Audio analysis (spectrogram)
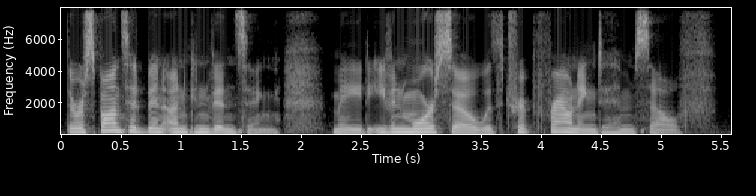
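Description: A low-voiced woman narrates scripted fiction for a podcast. Her voice is recorded close and dry, with no room around it. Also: a little slow, no room sound.

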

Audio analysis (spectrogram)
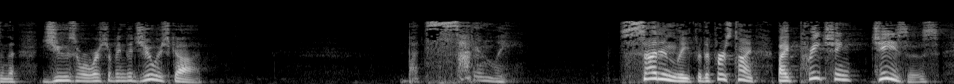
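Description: A man's voice: on the high side, husky, dull audio. A man preaching a sermon, earnest and emphatic, repeating words and phrases as he drives his points home. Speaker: pastor.

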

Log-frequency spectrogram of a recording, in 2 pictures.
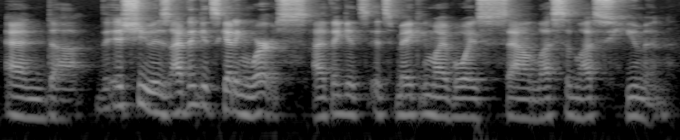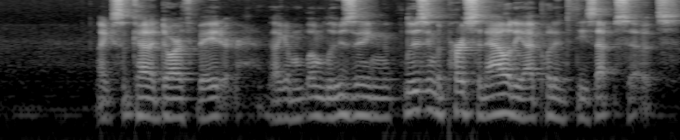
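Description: A man's voice: mid-range voice, steady tone, moderate pace, a bit bright, echoey room. A man hosting his own podcast, talking through the news in a wry, opinionated, rambling way, his voice a bit nasal and congested. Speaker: podcast host. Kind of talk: casual solo podcast monologue. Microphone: unprocessed podcast mic.

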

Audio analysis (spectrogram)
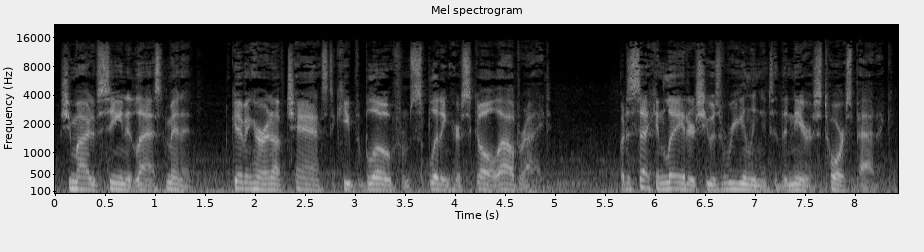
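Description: A man giving scripted narration of a dark horror story. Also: medium pitch, fairly even intonation, brisk, background noise.

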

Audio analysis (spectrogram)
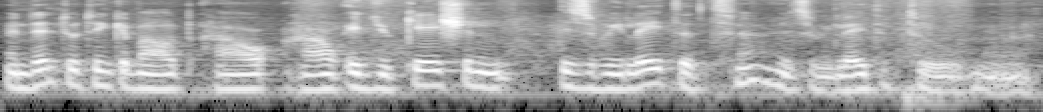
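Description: A middle-aged man, a native Dutch speaker with a Dutch accent, giving thoughtful, halting answers as an academic guest in an interview. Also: mid-range voice, steady tone, creaky, dark tone, a little hiss or hum. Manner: thoughtful, halting, often restarting phrases. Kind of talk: reflective interview talk.

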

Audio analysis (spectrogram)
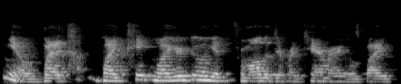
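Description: A man's voice: on the high side, animated, fast, echoey room, dull audio. A man, an actor, talking candidly and casually on a podcast, rambling and laughing often. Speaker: actor guest.

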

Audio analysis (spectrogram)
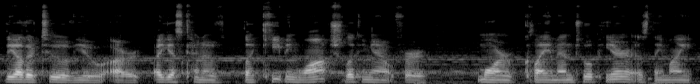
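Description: A man narrating a tabletop role-playing game as game master, halting with fillers and restarts. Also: on the low side, level tone, faint music behind.

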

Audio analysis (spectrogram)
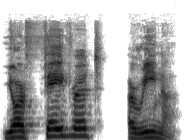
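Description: A man hosting a relaxed interview over a video call, laughing along with his guest. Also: on the high side, moderate pace. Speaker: podcast host.

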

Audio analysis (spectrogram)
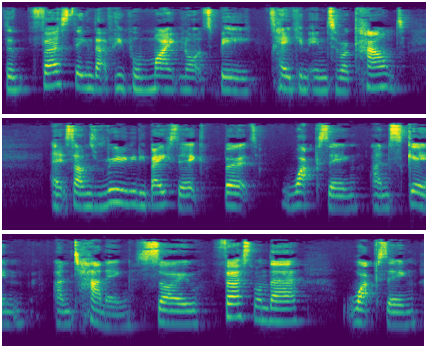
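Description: A woman giving chatty, encouraging advice about bodybuilding show prep, her voice slightly croaky. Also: mid-range voice. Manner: chatty, encouraging, repeats words for emphasis. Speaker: bodybuilding competitor and podcast host. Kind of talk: casual advice monologue.

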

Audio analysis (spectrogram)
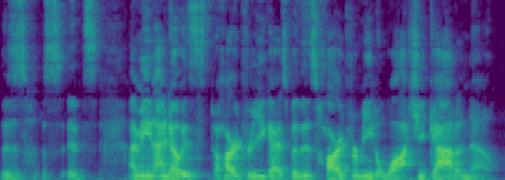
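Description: A man's voice: mid-range voice, big pitch swings, normal speed, pushed and bright. A man hosting a podcast quiz game in casual chat, teasing and laughing often. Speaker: podcast host and quizmaster.

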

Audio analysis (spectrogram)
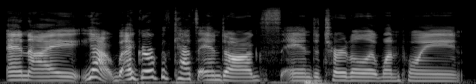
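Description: A woman's voice: lowish voice, a little slow, bright, forceful tone, smooth, no echo, clean studio sound. A woman co-hosting a podcast, chatting casually in an informal, rambling and earnest way. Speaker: podcast co-host. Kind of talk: casual chat.

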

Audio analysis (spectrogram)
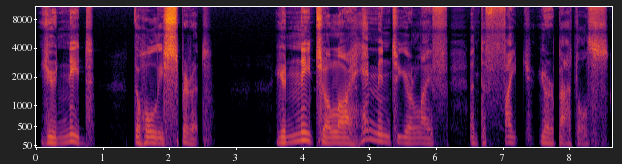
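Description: A man's voice: medium pitch, slow, darkish tone, no room sound, clean studio sound. A man, preaching a sermon at a church service in a conversational way with self-deprecating asides. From Ireland. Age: 60s. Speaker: pastor.

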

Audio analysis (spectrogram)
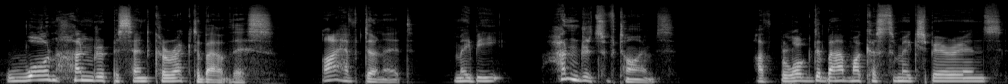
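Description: The host of an interview show, introducing a guest and asking him questions. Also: medium pitch. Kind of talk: podcast interview.

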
